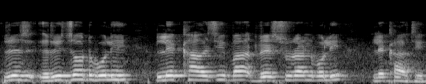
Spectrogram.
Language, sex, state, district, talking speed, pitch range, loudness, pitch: Odia, male, Odisha, Malkangiri, 125 wpm, 180-210 Hz, -13 LUFS, 205 Hz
